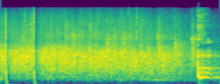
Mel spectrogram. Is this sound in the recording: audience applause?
yes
